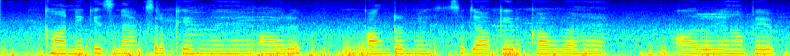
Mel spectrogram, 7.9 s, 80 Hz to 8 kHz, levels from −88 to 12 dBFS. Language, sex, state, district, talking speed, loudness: Hindi, female, Punjab, Pathankot, 130 wpm, -17 LUFS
